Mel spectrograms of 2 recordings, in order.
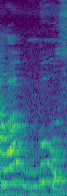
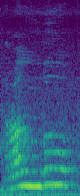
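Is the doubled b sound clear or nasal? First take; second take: clear; nasal. First: The doubled b is clear, without nasal sound. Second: The doubled b is nasal, like an m. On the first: The speaker calls it right. "Tapi harusnya robbu" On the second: The speaker calls it wrong. "banyak banget orang yang mengsuara hidungkan, sengau"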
